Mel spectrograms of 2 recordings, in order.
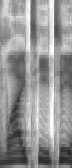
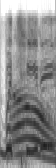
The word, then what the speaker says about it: Waititi: It's not YTT. It's Waititi. No. I'm so sorry, Mr... – Taika Waititi. – Like, he's YT because he's so white. This person of color. I'm done. – Yeah. All right, we're revoking your ally card. – Walking that back. – You're no longer an ally. You are at is best white- Switzerland. – Wait, how do you pronounce it seriously? – I think it's Waititi.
